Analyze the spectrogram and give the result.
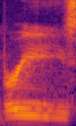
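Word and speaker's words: bris: that'll be a Bree pretty simple because it's almost the same actually it's pretty close the same as way you say it too but it's slight a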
